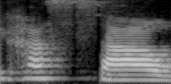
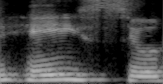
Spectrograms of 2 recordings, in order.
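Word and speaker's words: Russell: chamadas de corpúsculos de rassal ou de ricel né não sei bem como é que pronuncia eu aprendi a pronunciar rassal tá raç né então o corpúsculo de raç ele é um derivado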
